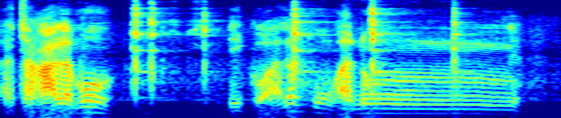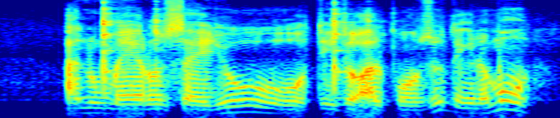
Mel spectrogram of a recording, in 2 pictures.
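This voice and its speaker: A man with a Filipino accent playing a playful, teasing and excitable grown son in a radio drama. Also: medium pitch, brisk, heavy background noise, lightly acted. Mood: chatty, teasing. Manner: animated, teasing.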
